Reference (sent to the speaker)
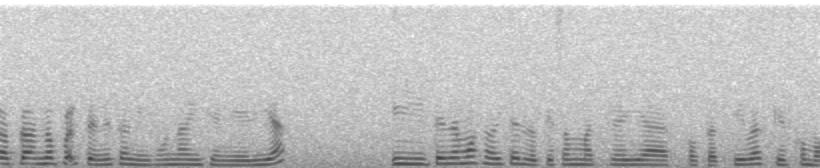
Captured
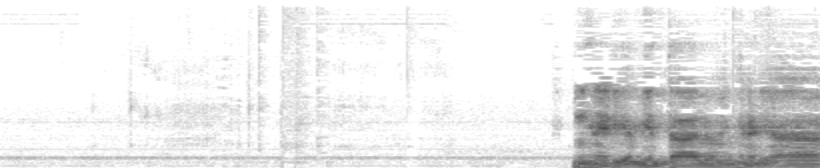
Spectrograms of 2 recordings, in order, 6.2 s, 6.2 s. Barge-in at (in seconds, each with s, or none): 4.3 s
